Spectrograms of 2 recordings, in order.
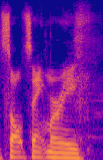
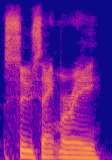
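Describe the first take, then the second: First: The first word does not sound like 'Sue'. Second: The first word sounds like 'Sue'. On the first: The speaker calls it wrong. "I apparently was mispronouncing" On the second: The speaker calls it right. "that's pronounced Sue"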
